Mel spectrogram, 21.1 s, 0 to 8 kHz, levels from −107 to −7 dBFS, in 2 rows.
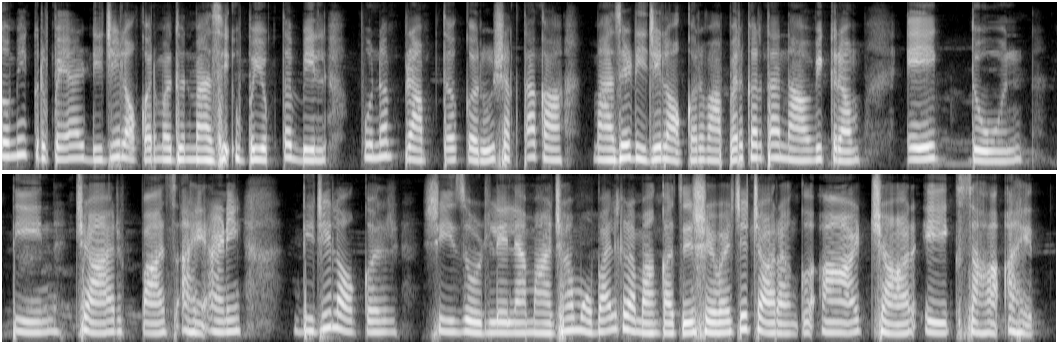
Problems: constant background noise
